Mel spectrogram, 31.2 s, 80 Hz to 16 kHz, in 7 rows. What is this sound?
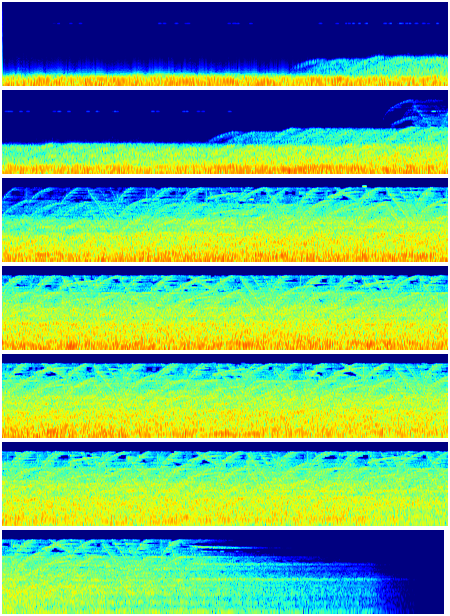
the swarm w12gcx
In the darkness a swarm of screeching animals appears. Instead of disappearing the animals suddenly fall silent. A synthetic layered sound.
birds, impending, swarm, animals, twitter, frightening, appear, near, squawk, artifical, insects, alarming, screech, synthetic, swell, rise, noise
